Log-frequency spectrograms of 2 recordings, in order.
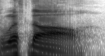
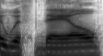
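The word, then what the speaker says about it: Withnail: a star-making role as with null I mean I say with nail cuz that's how it's spelled but they say with null guess it's nail but with nail and I it is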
